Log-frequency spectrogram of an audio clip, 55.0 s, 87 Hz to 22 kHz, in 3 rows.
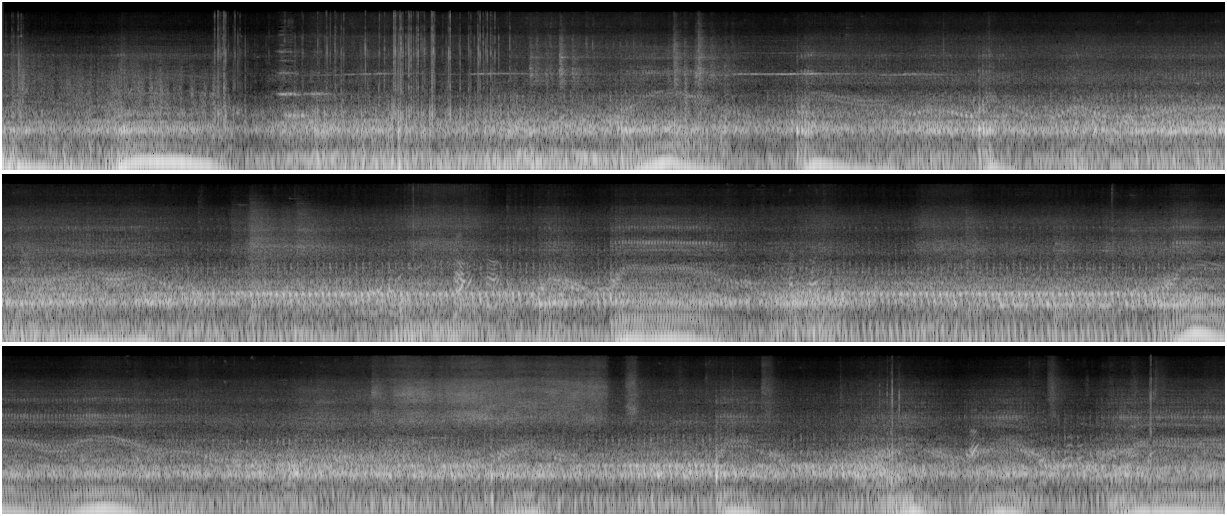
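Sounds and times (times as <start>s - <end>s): motorcycle engine running: 11.9s - 42.5s.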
